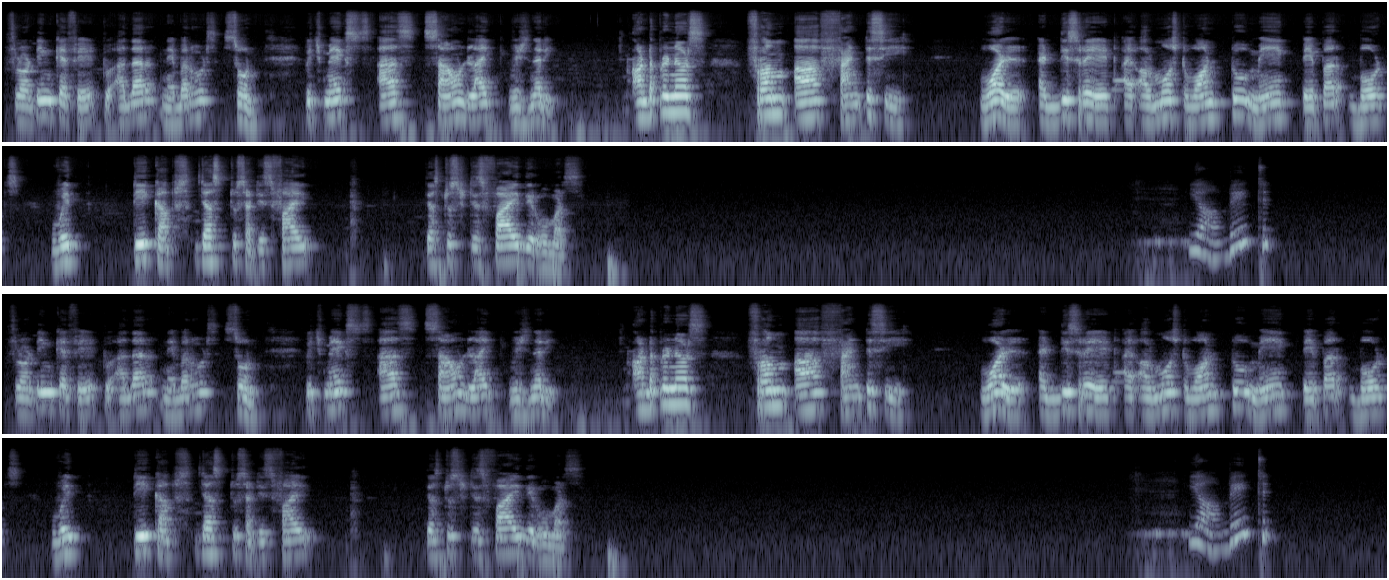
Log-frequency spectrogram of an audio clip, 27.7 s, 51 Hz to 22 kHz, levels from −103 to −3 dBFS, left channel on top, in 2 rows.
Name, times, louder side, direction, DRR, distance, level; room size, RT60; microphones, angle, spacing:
voice 1, 0.1-5.5 6.3-7.0 7.5-9.0 9.8-14.0 14.3-14.6 15.2-16.9 18.1-19.6, left 4 dB, 50° left, 0.5 m, -33 dB
voice 2, 25.3-26.5, equal, 25° right, 1.1 m, -44 dB
4.3 x 2.4 x 2.5 m
head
